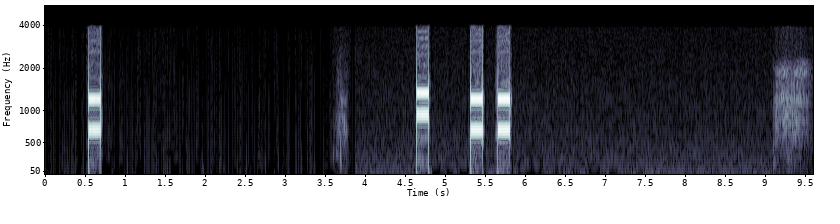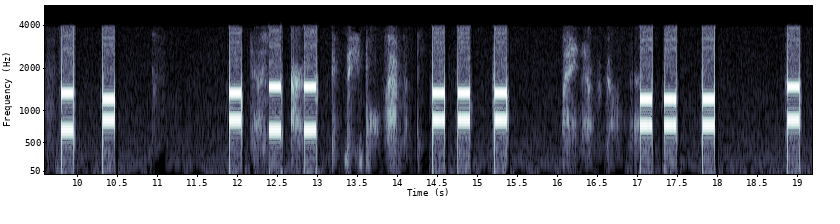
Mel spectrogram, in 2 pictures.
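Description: Telephone keypad tones beep in irregular bursts as someone tries to set up a three-way call: about fifteen short, bright dual-pitched presses, some single and some in quick runs of two or three, with faint murmuring voices between the later ones.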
